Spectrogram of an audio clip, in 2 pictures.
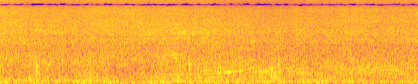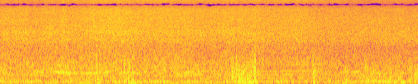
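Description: Jet ski engine out on the sea, its pitch rising and falling repeatedly as the rider throttles and turns, under heavy wind buffeting on the microphone. A single thump about three quarters of the way through.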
